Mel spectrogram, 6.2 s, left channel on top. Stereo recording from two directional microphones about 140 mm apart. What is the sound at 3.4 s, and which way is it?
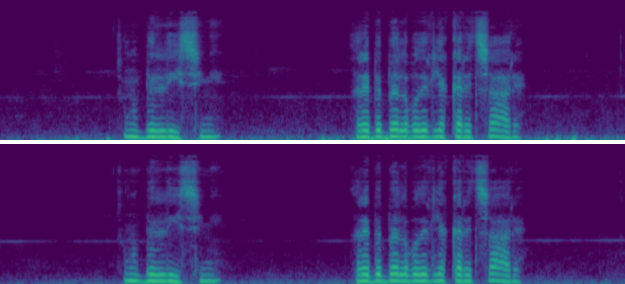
Speech, 40° right (ahead or behind).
